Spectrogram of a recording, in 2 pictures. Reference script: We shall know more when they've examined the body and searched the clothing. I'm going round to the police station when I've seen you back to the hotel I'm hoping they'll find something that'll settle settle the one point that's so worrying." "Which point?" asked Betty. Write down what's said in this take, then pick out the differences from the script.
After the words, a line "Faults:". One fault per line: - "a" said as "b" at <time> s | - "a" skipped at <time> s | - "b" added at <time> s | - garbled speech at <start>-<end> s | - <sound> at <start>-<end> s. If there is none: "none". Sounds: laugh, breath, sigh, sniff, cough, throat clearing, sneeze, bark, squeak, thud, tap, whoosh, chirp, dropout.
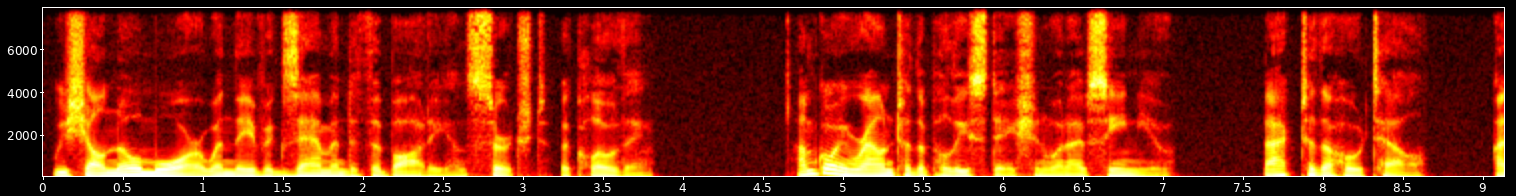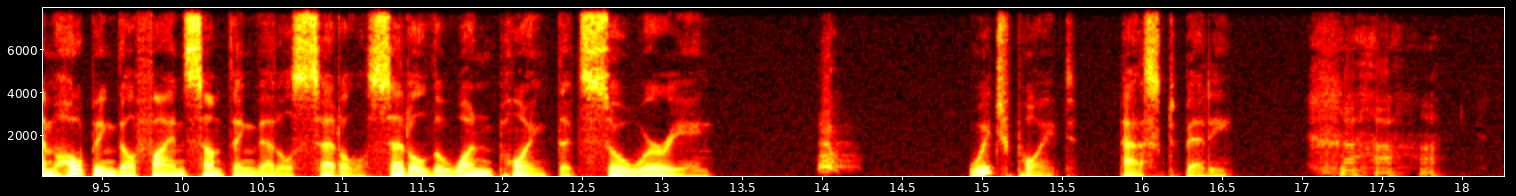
We shall know more when they've examined the body and searched the clothing. I'm going round to the police station when I've seen you back to the hotel I'm hoping they'll find something that'll settle settle the one point that's so worrying." "Which point?" asked Betty.
Faults:
- bark at 14.0-14.3 s
- laugh at 17.0-18.2 s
